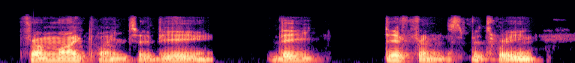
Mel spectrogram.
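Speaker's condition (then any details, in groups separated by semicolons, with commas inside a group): Cerebral palsy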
